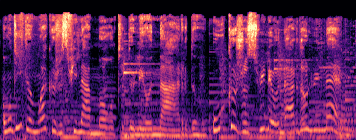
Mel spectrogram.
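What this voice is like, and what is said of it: Strong Italian accent in French. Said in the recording (French): “avec cet accent italien prononcé”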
